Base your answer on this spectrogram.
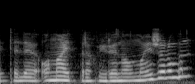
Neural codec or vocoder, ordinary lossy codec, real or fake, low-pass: none; MP3, 48 kbps; real; 5.4 kHz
